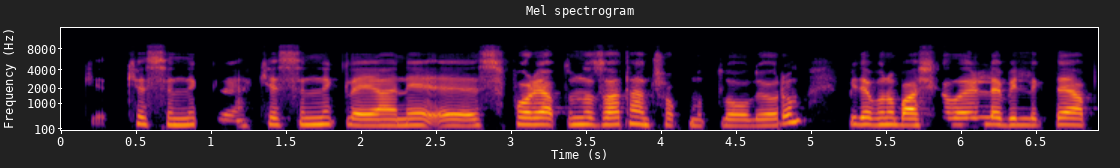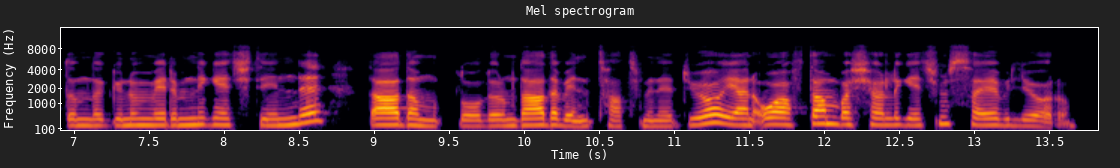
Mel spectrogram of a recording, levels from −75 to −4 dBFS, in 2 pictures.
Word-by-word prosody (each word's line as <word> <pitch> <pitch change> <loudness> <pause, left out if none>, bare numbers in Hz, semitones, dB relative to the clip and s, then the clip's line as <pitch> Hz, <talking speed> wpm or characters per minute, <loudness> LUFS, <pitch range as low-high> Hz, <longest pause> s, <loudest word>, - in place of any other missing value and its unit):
Ke - - -17
kesinlikle, 190 -5 -5
kesinlikle. 205 0 -3
Yani, 180 0 +2
eee, 180 -2 +1
spor 205 +3 0
yaptığımda 205 +1 +2
zaten 205 +2 +1
çok 190 -2 -9
mutlu 175 +1 -8
oluyorum. 180 - -2 0.3
Bir 210 - -5
de 205 -1 +2
bunu 205 0 0
başkalarıyla 200 +2 +2
birlikte 190 +1 -3
yaptığımda 180 -2 0
günüm 185 +1 -4
verimli 190 +1 -1
geçtiğinde 195 +7 -1 0.3
daha 195 0 +8
da 190 - +3
mutlu 170 0 -8
oluyorum 170 +2 -3
daha 190 +1 +7
da 195 -1 +1
beni 160 -2 -3
tatmin 155 -1 -8
ediyor. 195 +10 +2
Yani, 195 -4 +3
o 205 - +3
haftam 210 +3 +4
başarılı 200 -1 0
geçmiş 195 +4 -4
sayabiliyorum. 180 -4 -3
190 Hz, 150 wpm, -23 LUFS, 180-205 Hz, 0.3 s, daha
